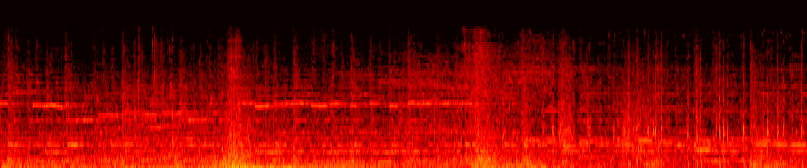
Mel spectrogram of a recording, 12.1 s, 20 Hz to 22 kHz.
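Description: Horse hooves clip-clop at a steady gallop through The Witcher 3, with occasional whinnies, two louder crashes or impacts around the middle, and a continuous game music and ambience bed underneath.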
